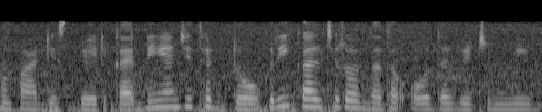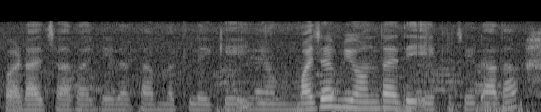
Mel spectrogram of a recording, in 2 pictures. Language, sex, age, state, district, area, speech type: Dogri, female, 18-30, Jammu and Kashmir, Reasi, rural, spontaneous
